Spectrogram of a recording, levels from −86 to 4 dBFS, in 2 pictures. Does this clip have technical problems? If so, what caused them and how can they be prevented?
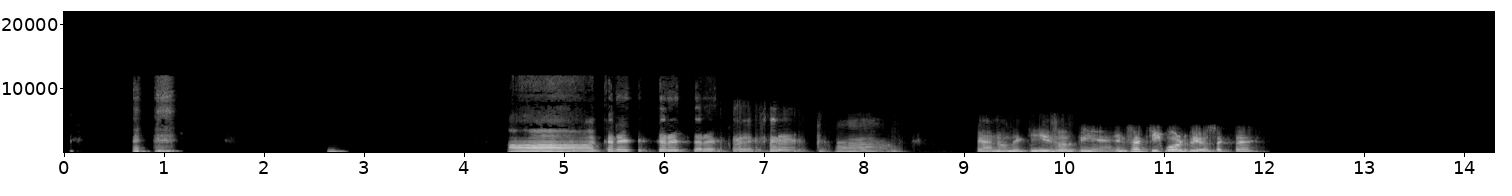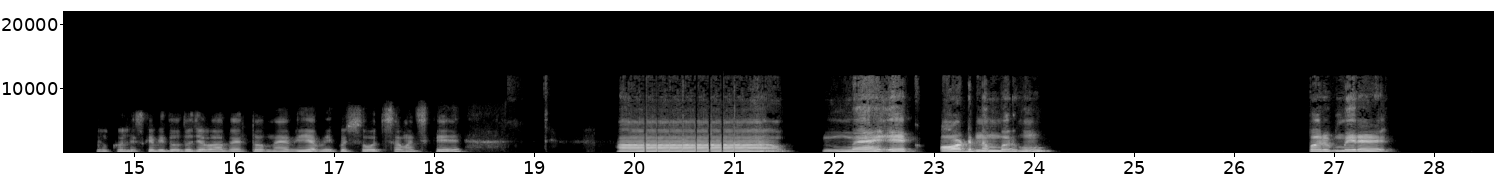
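Yes. Between 5.63 and 5.89 s there is repeated packet loss with a choppy, robotic sound. Four gaps open, the longest 110 ms, and over half the stretch is filled by stretching the last sound. On a spectrogram this looks like smeared, repeated harmonic bands broken by short blank slivers. Better network routing or stronger forward error correction would prevent it.

From 6.48 to 18.79 s a call bitrate drop takes the encoder from 32 to 9 kbps, and it stays at the bottom for about 6 s. The audio band shrinks from 20 kHz to 4 kHz, so the speech turns muffled and watery. A spectrogram shows everything above 4 kHz cut off sharply. Adequate bandwidth headroom and gentler rate adaptation would prevent this.

Between 10.92 and 12.48 s a jitter buffer speed-up plays the speech at about 107% speed with no change in pitch. 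The receiver removes about a tenth of a second in small pitch-period pieces to cut its backlog. On a waveform the syllables sit slightly closer together. Steadier packet delivery, or slower buffer draining, would prevent it.

From 20.10 to 21.13 s a CD stuck on one turn repeats the same 128 ms of audio eight times, each repeat separated by a brief mute. The waveform shows identical blocks at even intervals, and the spectrogram shows evenly spaced vertical seams. Cleaning or replacing the disc, or ripping it with error-correcting software, would prevent this.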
